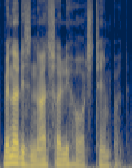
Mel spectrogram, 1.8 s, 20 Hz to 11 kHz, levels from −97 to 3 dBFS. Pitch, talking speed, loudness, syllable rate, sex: 105 Hz, 170 wpm, -21 LUFS, 7.1 syllables/s, male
